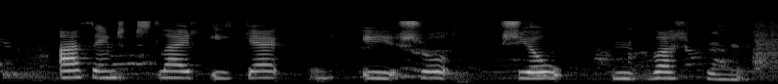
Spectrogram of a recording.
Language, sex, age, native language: Icelandic, female, 18-19, Icelandic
